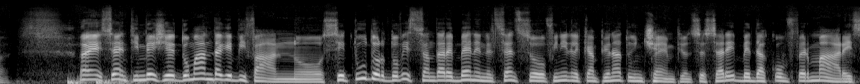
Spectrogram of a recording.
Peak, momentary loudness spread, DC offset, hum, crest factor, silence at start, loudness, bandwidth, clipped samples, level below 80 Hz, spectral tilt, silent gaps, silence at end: -2 dBFS; 7 LU; under 0.1%; none; 18 dB; 0 s; -18 LUFS; 18 kHz; under 0.1%; -40 dBFS; -5 dB/octave; none; 0 s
